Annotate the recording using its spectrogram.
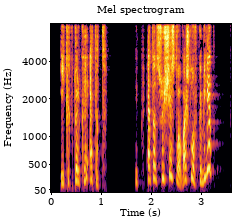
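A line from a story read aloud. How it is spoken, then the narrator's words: Shouted. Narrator (Russian): крикнула она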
